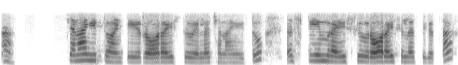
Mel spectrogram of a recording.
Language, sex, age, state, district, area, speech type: Kannada, female, 45-60, Karnataka, Chitradurga, rural, conversation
